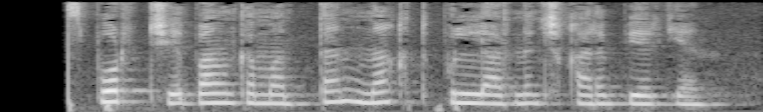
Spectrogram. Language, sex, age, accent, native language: Uzbek, female, 12-17, Toshkent shahri, Uzbek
